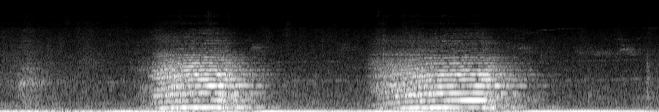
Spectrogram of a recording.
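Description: A Holstein dairy cow mooing twice, two long calls about two seconds apart, over a steady low hum.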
